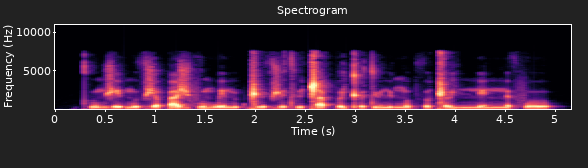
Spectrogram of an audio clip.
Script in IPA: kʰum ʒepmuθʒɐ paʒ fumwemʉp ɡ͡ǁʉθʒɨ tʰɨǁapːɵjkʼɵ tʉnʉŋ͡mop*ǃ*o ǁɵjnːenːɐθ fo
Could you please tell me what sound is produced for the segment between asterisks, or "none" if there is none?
θ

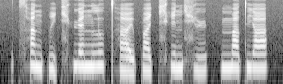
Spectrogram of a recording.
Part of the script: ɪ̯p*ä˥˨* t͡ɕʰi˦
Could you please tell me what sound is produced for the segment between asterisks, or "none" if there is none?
ä˨˦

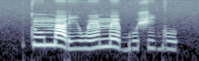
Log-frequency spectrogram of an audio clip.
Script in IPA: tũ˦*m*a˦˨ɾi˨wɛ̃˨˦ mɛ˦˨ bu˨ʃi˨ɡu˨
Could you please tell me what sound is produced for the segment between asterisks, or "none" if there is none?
m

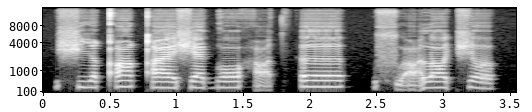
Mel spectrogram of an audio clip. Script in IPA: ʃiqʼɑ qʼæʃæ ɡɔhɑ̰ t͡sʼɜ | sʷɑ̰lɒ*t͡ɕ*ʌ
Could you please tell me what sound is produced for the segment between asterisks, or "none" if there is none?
t͡ʃ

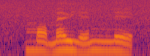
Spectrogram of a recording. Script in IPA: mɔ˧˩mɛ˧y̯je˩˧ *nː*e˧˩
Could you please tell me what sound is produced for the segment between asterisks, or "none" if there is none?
nː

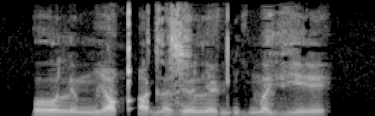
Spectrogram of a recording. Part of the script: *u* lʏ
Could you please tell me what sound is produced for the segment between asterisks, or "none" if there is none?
o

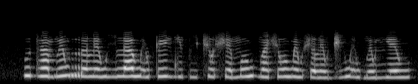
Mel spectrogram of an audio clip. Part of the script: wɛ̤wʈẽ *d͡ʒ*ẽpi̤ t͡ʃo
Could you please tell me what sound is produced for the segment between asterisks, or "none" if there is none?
dʲ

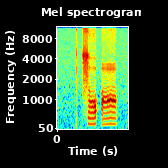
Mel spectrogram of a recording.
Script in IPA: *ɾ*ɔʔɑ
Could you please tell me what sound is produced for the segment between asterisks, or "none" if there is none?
t͡s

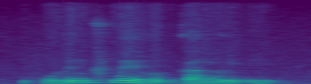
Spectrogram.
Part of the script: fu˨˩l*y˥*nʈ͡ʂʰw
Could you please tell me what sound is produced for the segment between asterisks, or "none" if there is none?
y˥˧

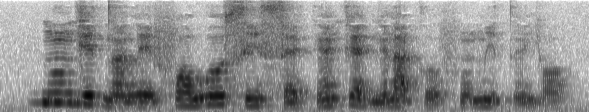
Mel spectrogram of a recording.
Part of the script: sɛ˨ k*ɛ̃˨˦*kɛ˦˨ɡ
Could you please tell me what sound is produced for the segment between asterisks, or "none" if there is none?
ɛ̃˨˦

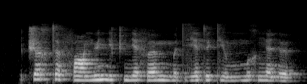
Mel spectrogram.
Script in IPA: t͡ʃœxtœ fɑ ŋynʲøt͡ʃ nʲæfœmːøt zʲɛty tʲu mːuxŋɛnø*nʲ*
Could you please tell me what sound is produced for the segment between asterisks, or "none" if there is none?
none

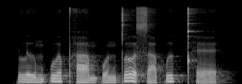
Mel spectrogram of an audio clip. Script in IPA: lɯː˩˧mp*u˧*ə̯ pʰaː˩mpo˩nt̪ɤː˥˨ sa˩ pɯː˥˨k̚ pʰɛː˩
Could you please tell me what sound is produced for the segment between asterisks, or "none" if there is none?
u˧˥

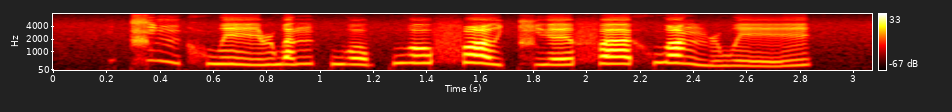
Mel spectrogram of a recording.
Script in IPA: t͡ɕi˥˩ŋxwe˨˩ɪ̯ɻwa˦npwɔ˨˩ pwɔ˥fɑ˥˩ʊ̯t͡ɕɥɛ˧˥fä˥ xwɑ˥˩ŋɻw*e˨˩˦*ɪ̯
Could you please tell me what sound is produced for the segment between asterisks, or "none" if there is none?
e˨˩˦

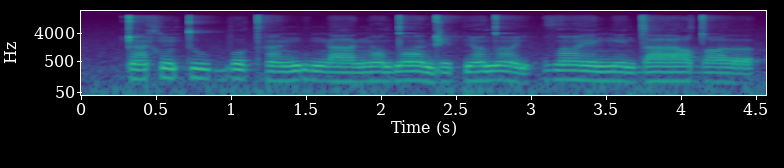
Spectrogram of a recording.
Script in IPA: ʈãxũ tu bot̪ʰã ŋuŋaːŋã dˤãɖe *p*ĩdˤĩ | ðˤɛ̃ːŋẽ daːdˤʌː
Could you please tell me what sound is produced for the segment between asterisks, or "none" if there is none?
p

